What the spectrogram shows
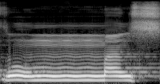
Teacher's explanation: mim mati bertemu dengan mim kita sebut dengan Idgham Mimi kita panjangkan kita dengungkan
